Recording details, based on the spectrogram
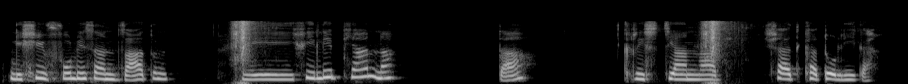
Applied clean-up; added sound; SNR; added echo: none; Glass; 4 dB; none.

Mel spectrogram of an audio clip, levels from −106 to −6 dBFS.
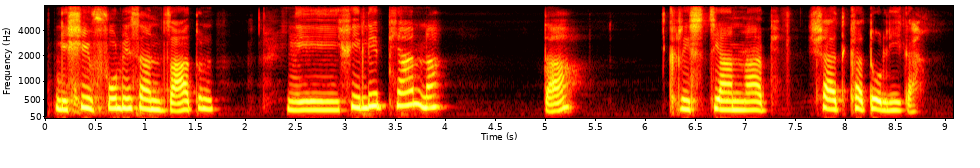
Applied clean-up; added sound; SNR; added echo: none; none; none; none.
